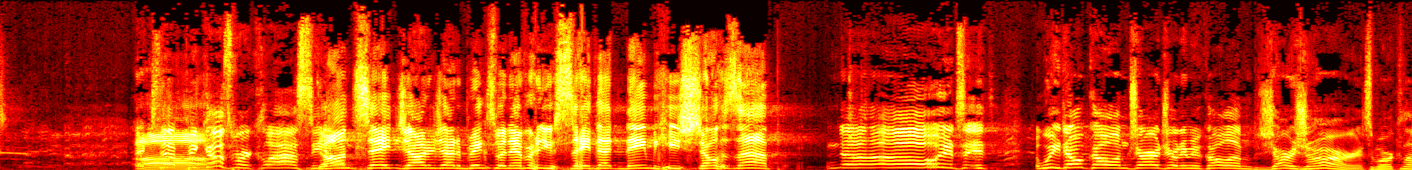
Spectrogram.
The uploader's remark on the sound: Especially when it is in front of a live audience at Canada’s FanExpo at the Metro Toronto Convention Centre?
